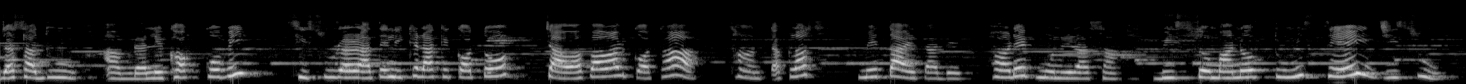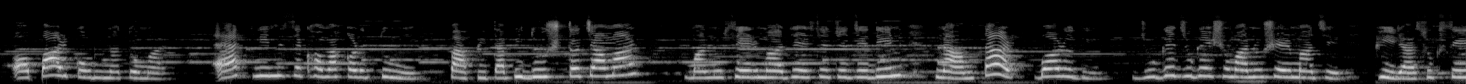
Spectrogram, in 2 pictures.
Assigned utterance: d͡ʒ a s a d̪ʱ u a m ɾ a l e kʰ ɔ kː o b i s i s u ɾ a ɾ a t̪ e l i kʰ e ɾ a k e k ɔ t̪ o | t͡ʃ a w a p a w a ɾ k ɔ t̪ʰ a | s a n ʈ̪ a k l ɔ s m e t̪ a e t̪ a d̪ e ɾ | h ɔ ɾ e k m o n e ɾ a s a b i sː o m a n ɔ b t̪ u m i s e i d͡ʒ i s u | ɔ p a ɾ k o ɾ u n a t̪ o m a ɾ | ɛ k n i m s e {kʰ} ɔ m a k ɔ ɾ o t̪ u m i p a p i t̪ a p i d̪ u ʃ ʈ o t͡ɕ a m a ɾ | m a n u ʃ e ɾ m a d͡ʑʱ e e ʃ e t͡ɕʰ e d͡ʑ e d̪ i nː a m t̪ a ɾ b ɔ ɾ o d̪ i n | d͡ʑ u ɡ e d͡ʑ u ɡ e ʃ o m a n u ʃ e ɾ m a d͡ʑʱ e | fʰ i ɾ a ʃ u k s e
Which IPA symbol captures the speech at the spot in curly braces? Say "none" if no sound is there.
kʰ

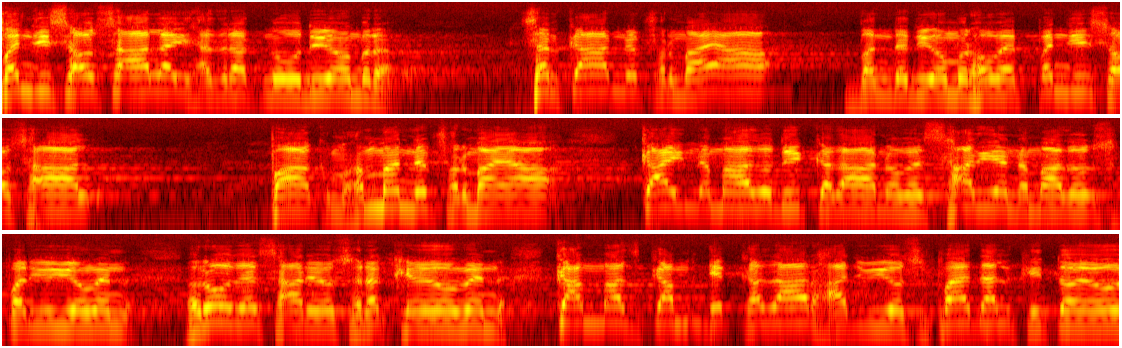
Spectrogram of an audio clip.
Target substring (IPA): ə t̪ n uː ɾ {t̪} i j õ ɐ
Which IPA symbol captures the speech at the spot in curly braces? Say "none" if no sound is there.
d̪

